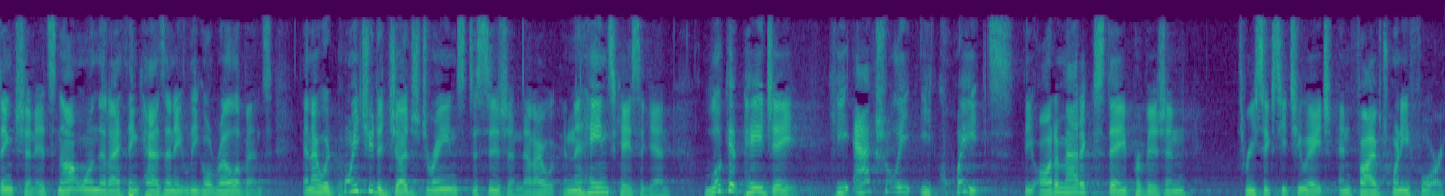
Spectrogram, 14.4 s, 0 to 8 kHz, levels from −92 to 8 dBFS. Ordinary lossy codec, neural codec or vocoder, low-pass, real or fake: MP3, 48 kbps; none; 7.2 kHz; real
